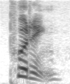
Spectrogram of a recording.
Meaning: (verb) present participle and gerund of put; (noun) 1. Instigation or incitement; enticement 2. The action or result of the verb put
- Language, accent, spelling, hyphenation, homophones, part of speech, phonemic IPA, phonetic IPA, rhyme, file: English, US, putting, put‧ting, pudding, verb / noun, /ˈpʊtɪŋ/, [ˈpʰʊɾɪŋ], -ʊtɪŋ, En-us-putting.ogg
